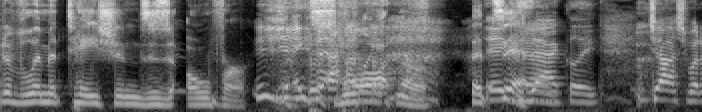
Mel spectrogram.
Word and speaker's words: Lautner: Lautner.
